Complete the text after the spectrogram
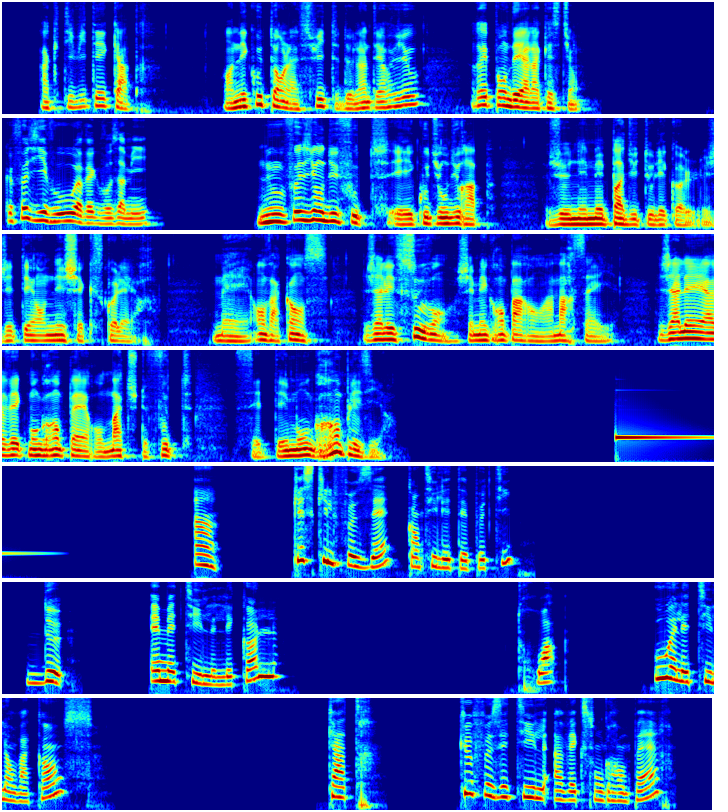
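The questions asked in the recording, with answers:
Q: Qu'est-ce qu'il faisait quand il était petit?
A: Il faisait du foot et écoutait du rap avec ses amis.

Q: Aimait-il l'école?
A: Non, pas du tout ; il était en échec scolaire.

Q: Où allait-il en vacances?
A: Chez ses grands-parents à Marseille.

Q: Que faisait-il avec son grand-père?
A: Il allait au match de foot.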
